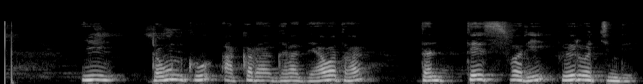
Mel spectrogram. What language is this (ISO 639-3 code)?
tel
